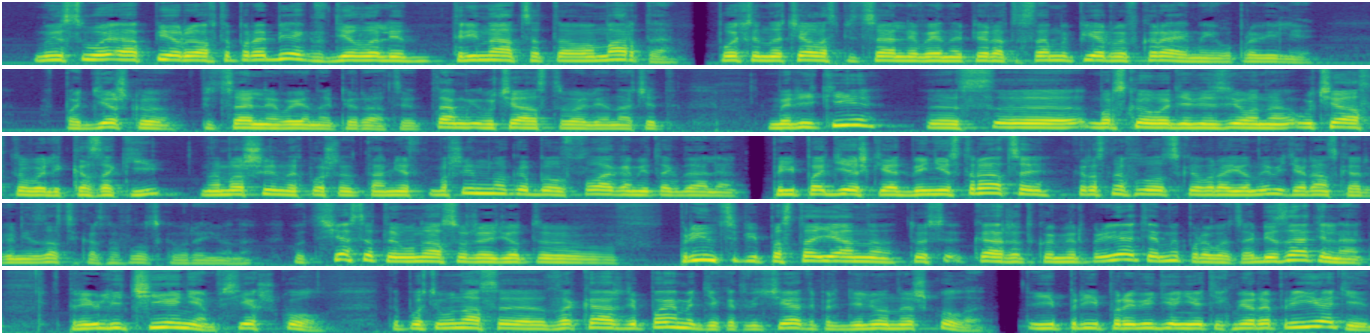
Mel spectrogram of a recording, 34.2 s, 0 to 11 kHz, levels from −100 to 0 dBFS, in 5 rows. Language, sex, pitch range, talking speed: Russian, male, 150-185 Hz, 165 wpm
